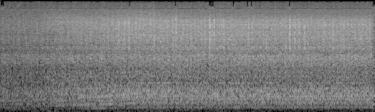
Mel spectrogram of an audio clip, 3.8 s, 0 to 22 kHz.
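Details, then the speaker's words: Printer fuser motor during component test for error 13.05, driving fuser, delivery and paper feed belts: faint, steady even-pitched whirring hum without catch or knock; belts seen turning, motor running normally. "I don't know if you heard the motor turning there but I could see the belt turning"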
